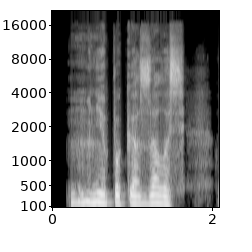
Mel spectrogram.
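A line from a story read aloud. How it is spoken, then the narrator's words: Forced out through numb lips. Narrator (Russian): выдавил Алексей онемевшими губами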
